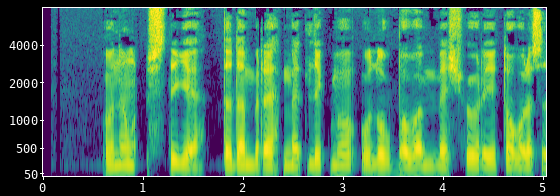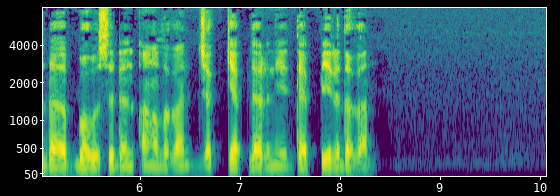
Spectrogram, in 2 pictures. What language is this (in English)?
Uyghur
